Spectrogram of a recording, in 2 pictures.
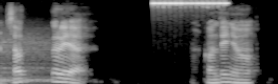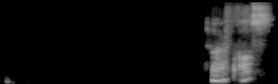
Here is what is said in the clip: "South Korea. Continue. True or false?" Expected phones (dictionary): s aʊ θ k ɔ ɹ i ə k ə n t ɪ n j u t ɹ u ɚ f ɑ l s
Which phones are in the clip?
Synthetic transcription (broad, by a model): s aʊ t k ɔ ɹ i ə k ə n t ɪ n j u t u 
